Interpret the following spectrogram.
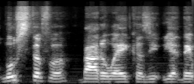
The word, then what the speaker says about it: Mustafa: Welcome the cop everybody Welcome the cop M Mustafa by the way because they were saying his name wrong Mustafa Ali who used to be a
